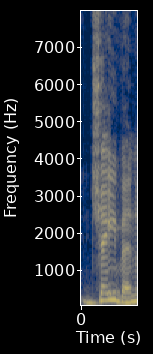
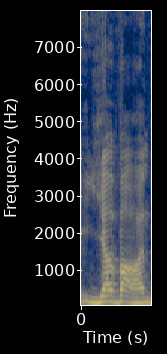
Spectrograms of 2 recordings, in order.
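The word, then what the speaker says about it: Javan: and the sons of javen of course it's actually yavon the jay is pronounced like a y uh or elisha and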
